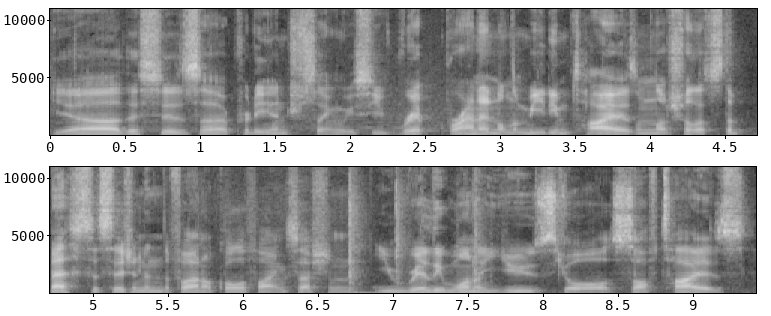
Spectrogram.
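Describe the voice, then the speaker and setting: A man's voice: fairly low pitch, steady tone, moderate pace, hardly any pauses, a little hiss or hum. A young man co-commentating a sim race live, laid-back and hesitant with many fillers.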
